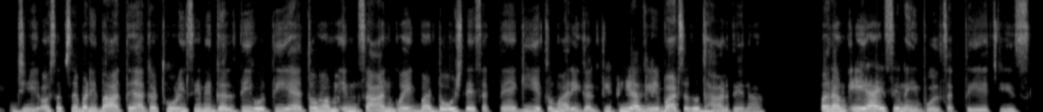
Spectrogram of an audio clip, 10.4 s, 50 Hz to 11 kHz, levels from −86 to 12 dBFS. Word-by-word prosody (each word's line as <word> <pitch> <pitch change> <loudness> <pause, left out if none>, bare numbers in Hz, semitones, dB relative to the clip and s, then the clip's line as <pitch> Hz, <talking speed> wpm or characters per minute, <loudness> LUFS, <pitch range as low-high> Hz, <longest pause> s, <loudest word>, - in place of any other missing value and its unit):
जी 195 0 -5
और - - -3
सबसे 255 +3 -2
बड़ी 280 0 +3
बात 245 0 +1
है, 265 - +4
अगर 270 +1 0
थोड़ी-सी 260 +3 0
भी 275 +1 0
गलती 210 +3 0
होती 210 -2 +1
है, 220 +2 +1
तो 265 +2 +1
हम 250 +1 +2
इंसान 225 +2 0
को 270 - -3
एक 245 -3 0
बार 240 0 +2
दोष 210 +1 +4
दे 215 0 +3
सकते 205 +2 -8
हैं 235 +1 -2
कि 245 - -6
ये 225 - +1
तुम्हारी 205 -2 -1
गलती 185 +4 -5
थी, 250 +5 +1
अगली 215 -1 +2
बार 205 -1 +1
से 220 +2 -2
सुधार 190 -5 -1
देना, 170 0 -10 0.6
पर 225 +1 +5
हम 245 0 +4
एआई 235 0 +6
से 240 - +1
नहीं 195 -4 -1
बोल 170 -1 -3
सकते 175 +2 -9
ये 185 - -4
चीज़। 185 0 -9
220 Hz, 235 wpm, -23 LUFS, 200-245 Hz, 0.6 s, एआई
